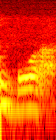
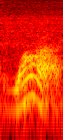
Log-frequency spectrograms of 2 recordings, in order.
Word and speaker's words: Lara: up her name was Lara spelled l a r a like in Dr shago and people are always calling her Laura and it's like no it's Lara so I I do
